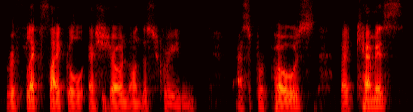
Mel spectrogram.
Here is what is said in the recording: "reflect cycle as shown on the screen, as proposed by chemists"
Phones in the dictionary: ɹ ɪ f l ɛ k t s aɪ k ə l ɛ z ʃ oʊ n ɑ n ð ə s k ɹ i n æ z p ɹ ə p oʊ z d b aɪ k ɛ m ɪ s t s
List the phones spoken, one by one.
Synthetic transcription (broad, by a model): ɹ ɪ f l ɛ k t s aɪ k ə l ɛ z ʃ oʊ n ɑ n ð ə s k ɹ i n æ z p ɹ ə p oʊ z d b aɪ k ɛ m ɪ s s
